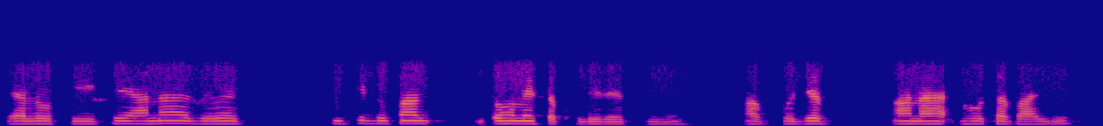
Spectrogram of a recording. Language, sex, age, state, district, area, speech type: Hindi, female, 30-45, Uttar Pradesh, Pratapgarh, rural, conversation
